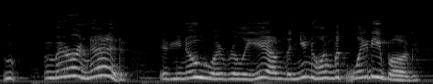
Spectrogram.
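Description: A woman's voice: high voice, lively intonation, a little fast, darkish tone, faint music behind. Woman voicing Chat Noir, an earnest teenage boy hero. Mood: confused. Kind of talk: fan comic dub acting.

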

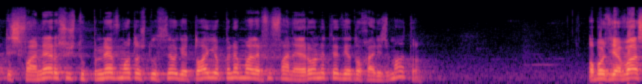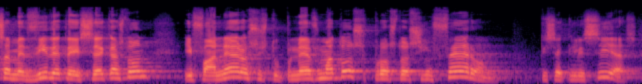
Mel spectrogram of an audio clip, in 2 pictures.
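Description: In a church hall whose long reverb carries every word, a pastor delivers a fervent sermon, putting questions to the congregation and then answering them. His voice is strikingly high and fairly bright in tone.

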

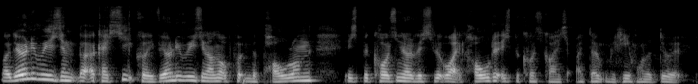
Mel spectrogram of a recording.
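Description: Excitable young man reviewing toys. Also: on the high side, racing, breathy edge. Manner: chatty, excitable, rambling with restarts. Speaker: toy reviewer. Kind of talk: casual unboxing vlog.

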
